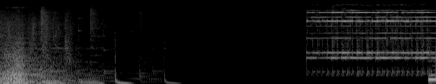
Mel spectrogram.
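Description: After a musical jingle fades out and a second of silence, a telephone starts ringing loudly with a continuous bright electronic trill that lasts over a second before cutting off. It is part of an advertisement about calls from Unitel customer support.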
